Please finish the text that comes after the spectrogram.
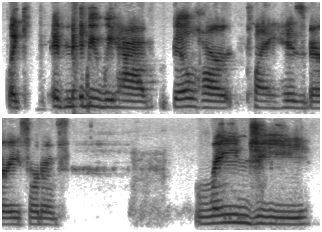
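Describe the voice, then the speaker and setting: Lowish-voiced woman, slightly dull audio. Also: steady tone, slow, dry recording. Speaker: sports podcast panelist. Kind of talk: casual sports analysis.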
